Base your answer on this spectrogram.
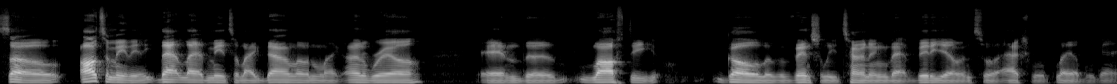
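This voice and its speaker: This man has a very deep, low pitch and an American accent. He talks at a fairly slow pace with fairly even intonation but big swings in loudness. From Detroit. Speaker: rapper and producer. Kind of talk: casual interview chat. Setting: office recording.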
